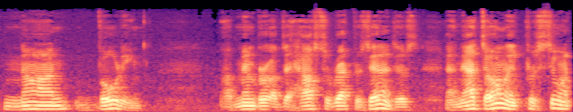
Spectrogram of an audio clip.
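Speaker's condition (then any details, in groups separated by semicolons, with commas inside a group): No condition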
